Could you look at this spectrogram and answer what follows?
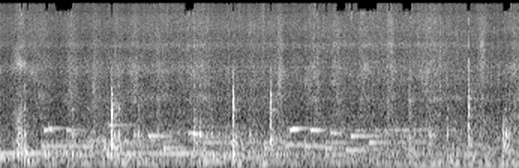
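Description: Garlic sizzles in a little oil in a pan, a busy crackling fry punctuated by sharp scraping clicks from stirring, close and steady throughout.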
